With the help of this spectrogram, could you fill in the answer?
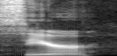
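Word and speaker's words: Sear: Cole's last name is Seer I want to say it's spelled s-e-a-r but it's like a Seer Seer he's seeing his spirits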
